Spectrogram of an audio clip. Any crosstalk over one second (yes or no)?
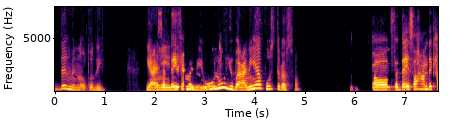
yes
